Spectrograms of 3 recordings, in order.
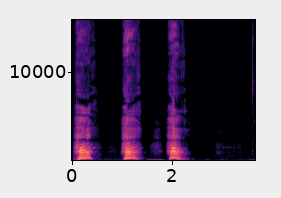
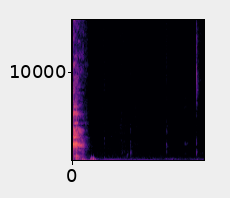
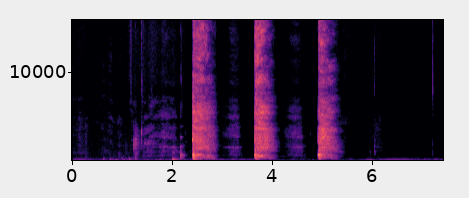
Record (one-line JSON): {"exhalation_length": "3.7 s", "exhalation_amplitude": 32768, "exhalation_signal_mean_std_ratio": 0.36, "cough_length": "2.6 s", "cough_amplitude": 22944, "cough_signal_mean_std_ratio": 0.21, "three_cough_length": "7.4 s", "three_cough_amplitude": 32768, "three_cough_signal_mean_std_ratio": 0.3, "survey_phase": "beta (2021-08-13 to 2022-03-07)", "age": "45-64", "gender": "Female", "wearing_mask": "No", "symptom_cough_any": true, "symptom_new_continuous_cough": true, "symptom_runny_or_blocked_nose": true, "symptom_headache": true, "symptom_change_to_sense_of_smell_or_taste": true, "symptom_onset": "2 days", "smoker_status": "Never smoked", "respiratory_condition_asthma": false, "respiratory_condition_other": false, "recruitment_source": "Test and Trace", "submission_delay": "1 day", "covid_test_result": "Positive", "covid_test_method": "ePCR"}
